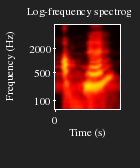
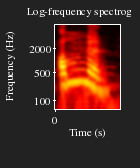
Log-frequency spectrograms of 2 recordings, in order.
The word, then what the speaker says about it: 없는: Kemudian adalah opnen, itu bacanya bukan opnen, tapi omnen. Jadi kalau opsoyo itu kan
